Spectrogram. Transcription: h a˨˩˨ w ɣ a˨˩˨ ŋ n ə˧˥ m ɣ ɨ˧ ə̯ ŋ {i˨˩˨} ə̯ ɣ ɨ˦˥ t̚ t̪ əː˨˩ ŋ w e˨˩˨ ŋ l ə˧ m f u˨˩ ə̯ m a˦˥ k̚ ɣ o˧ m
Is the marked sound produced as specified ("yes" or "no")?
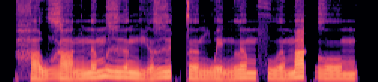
yes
